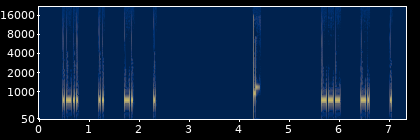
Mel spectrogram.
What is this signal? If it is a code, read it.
Morse code, heard as a keyed tone, about 36 wpm, spaced as for 16 wpm, 700 Hz. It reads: LINE ONE
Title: 4x Character Spacing - Top 200 Words - 35wpm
